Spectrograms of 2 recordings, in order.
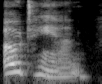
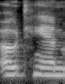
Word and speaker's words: Autin: French that's why Au t i n is pronounced otan like otan my hide you did not know that my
